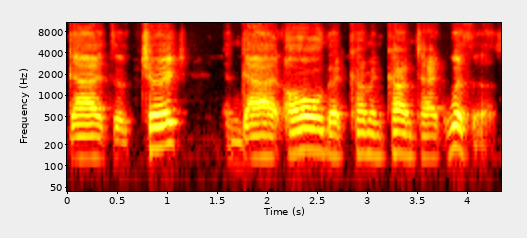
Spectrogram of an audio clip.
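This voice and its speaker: A dark, mellow tone with ordinary pitch variation comes through over a quiet background. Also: man. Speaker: pastor. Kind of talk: prayer. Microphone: video call.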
